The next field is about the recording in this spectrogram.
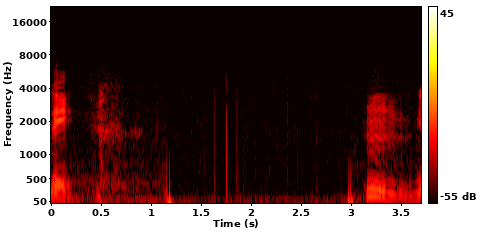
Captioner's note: student chuckles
